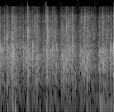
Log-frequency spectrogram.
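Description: A crowd applauds an interviewee at a stage event, many hands clapping in a dense, crackling wash with no distinct rhythm, moderately loud throughout the brief moment.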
